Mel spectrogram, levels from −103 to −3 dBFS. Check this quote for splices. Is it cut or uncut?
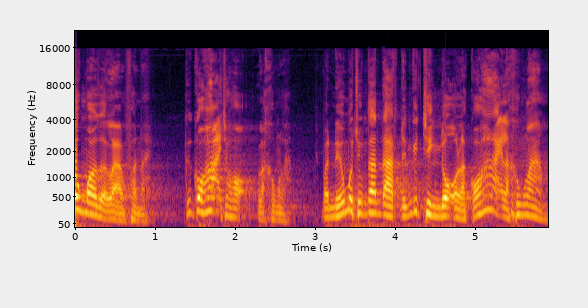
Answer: uncut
